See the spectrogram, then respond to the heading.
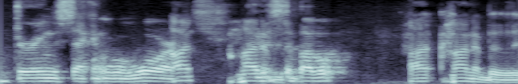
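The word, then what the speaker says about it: Haunebu: the second world war hanabu is how you pronounce that honey boo-boo honeyboo during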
